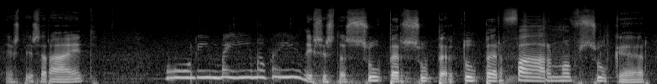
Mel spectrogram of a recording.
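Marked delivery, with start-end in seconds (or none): 1.6-6.5 high, giddy burst of delight; excited squeal. Real, not acted. Gamer squealing happily at his sugar farm. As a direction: squeal with joy at the new farm.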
